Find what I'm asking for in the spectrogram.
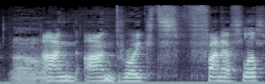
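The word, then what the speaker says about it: Ár nDraíocht Féin: Androicht Fana Fluff. – That's it, yes.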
